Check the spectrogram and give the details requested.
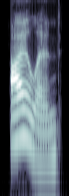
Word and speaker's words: island: Words like receipt, island, and debt are classic traps. You'll hear people say the P in receipt or the S in island. It's a natural mistake because the letters are right there.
